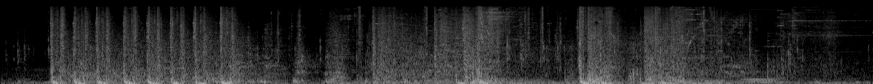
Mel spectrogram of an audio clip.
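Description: Rapid bursts of gunfire from the video game Fortnite, dense, loud and rattling, with short pauses between volleys and a steady stream of mechanical clatter in between.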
